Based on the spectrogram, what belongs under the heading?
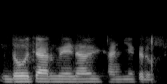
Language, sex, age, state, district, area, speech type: Punjabi, male, 18-30, Punjab, Moga, rural, conversation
